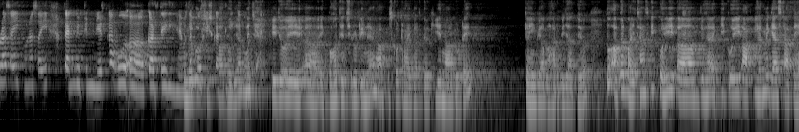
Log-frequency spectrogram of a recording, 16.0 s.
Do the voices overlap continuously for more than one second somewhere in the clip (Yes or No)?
Yes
